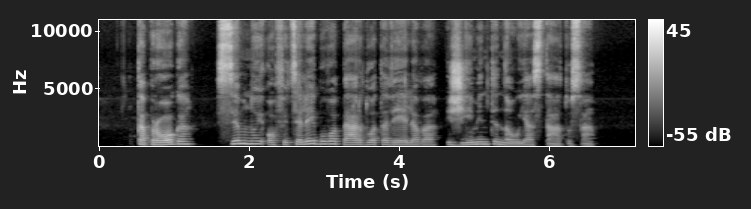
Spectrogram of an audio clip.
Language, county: Lithuanian, Alytus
